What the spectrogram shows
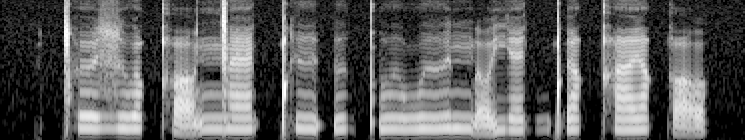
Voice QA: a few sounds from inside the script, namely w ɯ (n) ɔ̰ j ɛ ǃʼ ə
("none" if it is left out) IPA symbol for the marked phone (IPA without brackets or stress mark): n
